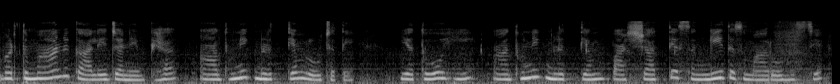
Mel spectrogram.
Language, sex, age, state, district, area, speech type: Sanskrit, female, 18-30, Rajasthan, Jaipur, urban, spontaneous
